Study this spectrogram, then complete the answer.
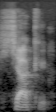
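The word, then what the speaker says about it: ひゃく: And so this hi and ya becomes a blended syllable, hya, and then we stick ku at the end, and it's a job done.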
